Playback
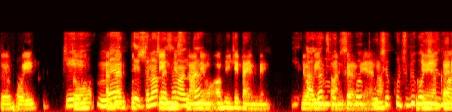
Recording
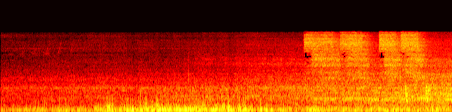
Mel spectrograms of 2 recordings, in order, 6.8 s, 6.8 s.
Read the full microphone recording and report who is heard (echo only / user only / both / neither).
neither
